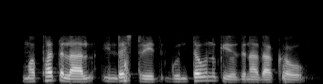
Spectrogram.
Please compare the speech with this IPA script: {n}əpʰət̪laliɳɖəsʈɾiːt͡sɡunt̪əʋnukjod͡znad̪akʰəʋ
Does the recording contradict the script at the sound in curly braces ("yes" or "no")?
yes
